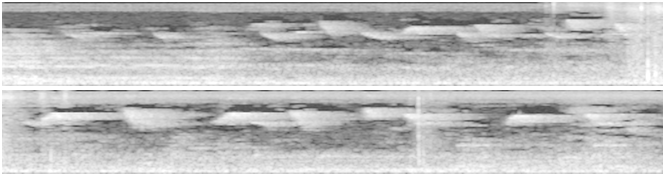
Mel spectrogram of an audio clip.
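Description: A songbird singing a quick series of short falling whistled notes, about three a second, with a couple of faint clicks.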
